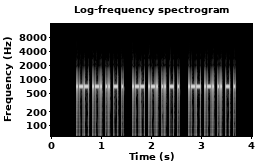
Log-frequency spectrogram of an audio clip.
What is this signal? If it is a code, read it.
Morse code, heard as a keyed tone, about 48 wpm, 700 Hz. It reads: WRITE WRITE WRITE
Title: Top 200 Words Repeated 45wpm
